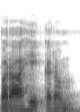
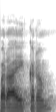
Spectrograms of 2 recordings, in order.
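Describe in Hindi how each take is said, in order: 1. पहले शब्द में 'h' की आवाज़ है। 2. पहले शब्द में 'h' की आवाज़ नहीं है। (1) "जबकि सही है" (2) "बहुत सारे लोग इस्तेमाल करते हैं"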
